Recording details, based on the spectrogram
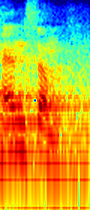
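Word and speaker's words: handsome: ठीक है गाइस, आप जैसे समझ सकते हैं हैंडसम, एक वर्ड है हैंडसम। ठीक है गाइस, यहाँ पे हम हैंडसम बोलते हैं लेकिन हमें हैंडसम नहीं बोलना चाहिए, हैंडसम है, हैंडसम। ठीक है, तो डी साइलेंट होता है।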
